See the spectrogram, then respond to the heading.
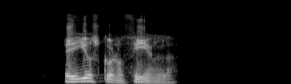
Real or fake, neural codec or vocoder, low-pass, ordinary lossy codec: real; none; 10.8 kHz; Opus, 24 kbps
